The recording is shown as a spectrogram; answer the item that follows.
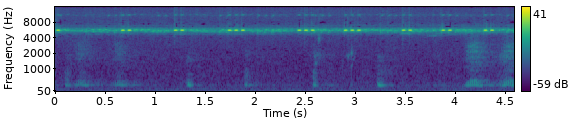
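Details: Backwater frog chorus with short, deep grunting croaks spaced through the clip, a double burst at the close, set against a steady piercing high whine pulsing roughly twice per second.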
